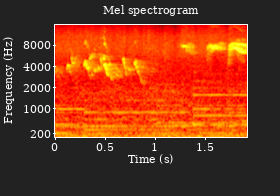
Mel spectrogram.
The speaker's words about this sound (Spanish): Ya oyes los pajaritos. Hay muchos, muchos.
